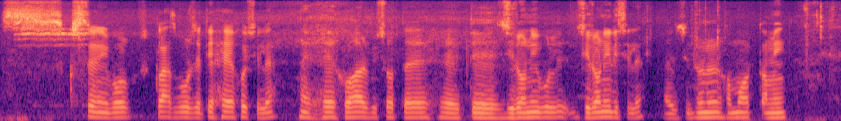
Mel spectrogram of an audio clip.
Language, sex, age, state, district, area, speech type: Assamese, male, 30-45, Assam, Goalpara, rural, spontaneous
